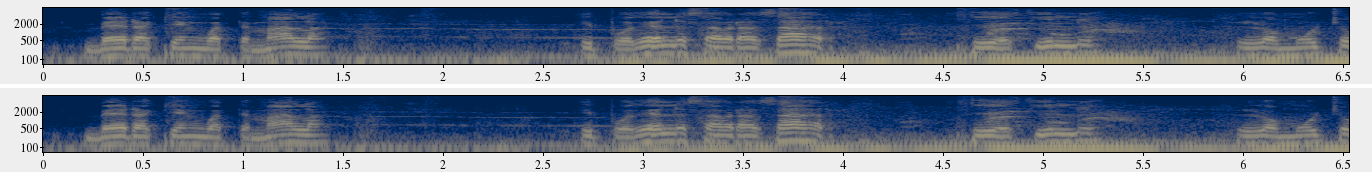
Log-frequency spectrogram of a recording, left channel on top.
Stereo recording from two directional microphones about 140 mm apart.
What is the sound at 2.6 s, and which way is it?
A man's voice, 35° right (ahead or behind).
